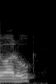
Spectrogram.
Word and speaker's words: Baruc: la época como el apocalipsis de baruc que se pronuncia así en una de sus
